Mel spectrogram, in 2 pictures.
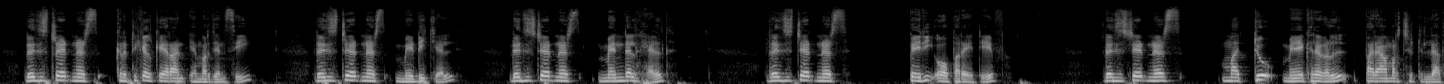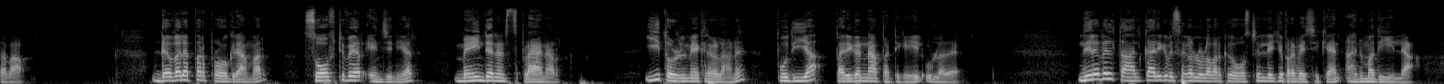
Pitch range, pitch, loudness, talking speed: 120-170 Hz, 150 Hz, -24 LUFS, 85 wpm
